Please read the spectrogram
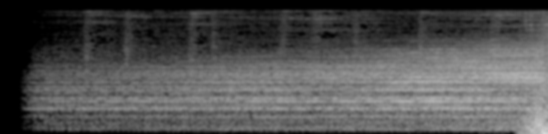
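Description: Cinematic title-sequence riser: a sustained chord of steady tones that swells steadily louder, building up to a deep low boom that hits right at the end.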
